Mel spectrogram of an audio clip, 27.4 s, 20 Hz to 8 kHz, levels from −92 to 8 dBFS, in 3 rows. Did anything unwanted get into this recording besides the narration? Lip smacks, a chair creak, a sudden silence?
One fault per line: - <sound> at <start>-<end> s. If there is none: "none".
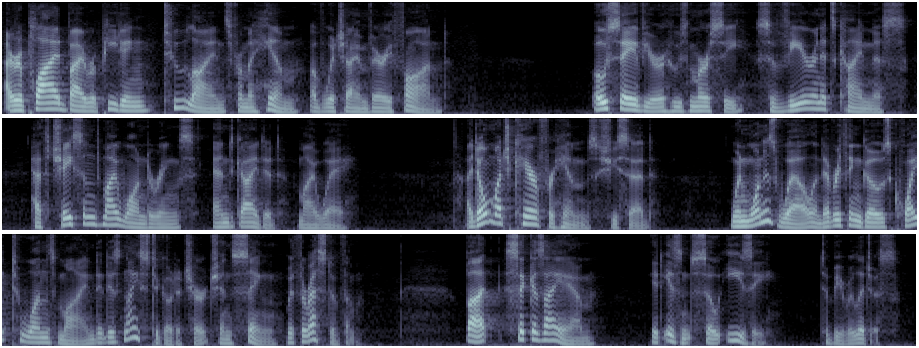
none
